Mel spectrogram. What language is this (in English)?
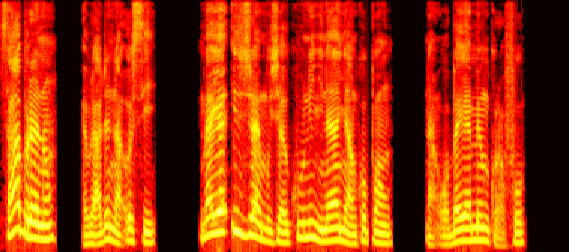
Akan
